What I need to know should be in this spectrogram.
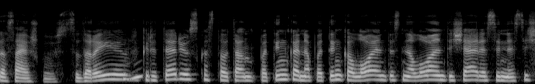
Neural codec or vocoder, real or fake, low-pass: none; real; 14.4 kHz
